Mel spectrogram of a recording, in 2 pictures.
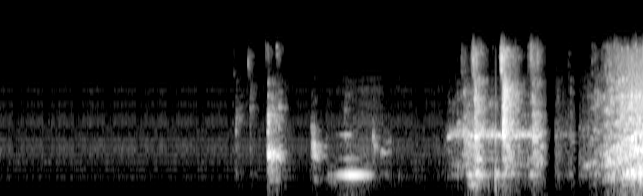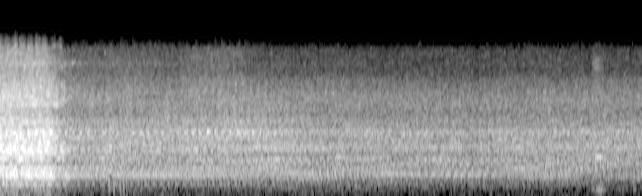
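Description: A few clicks and a short beep from a Tajima embroidery machine's controls, then about six seconds in the machine starts up, loudest for the first second, and settles into its steady run.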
